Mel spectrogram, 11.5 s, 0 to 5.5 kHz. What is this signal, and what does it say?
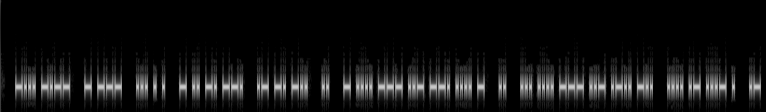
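Morse code, heard as a keyed tone, about 37 wpm, 600 Hz. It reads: BY TO SEE TING AND I THOUGHT I SHOULD HAVE A
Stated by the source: Morse code practice at 35–39 wpm sending English text of Ken Follett's novel Never, from CW med Gnister.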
